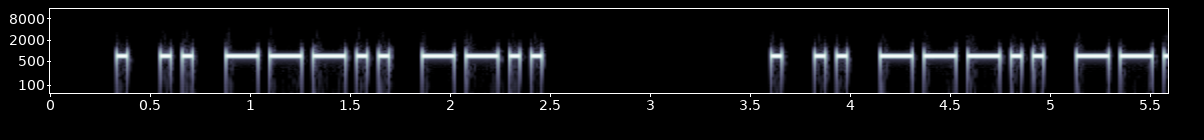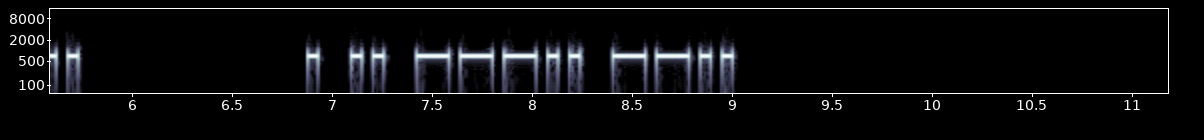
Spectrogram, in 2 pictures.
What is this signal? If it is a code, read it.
Morse code, heard as a keyed tone, about 22 wpm, 700 Hz. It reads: EI8Z EI8Z EI8Z
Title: DXCC-100 Call Signs - 4 Characters - Repeated 3x - 22wpm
